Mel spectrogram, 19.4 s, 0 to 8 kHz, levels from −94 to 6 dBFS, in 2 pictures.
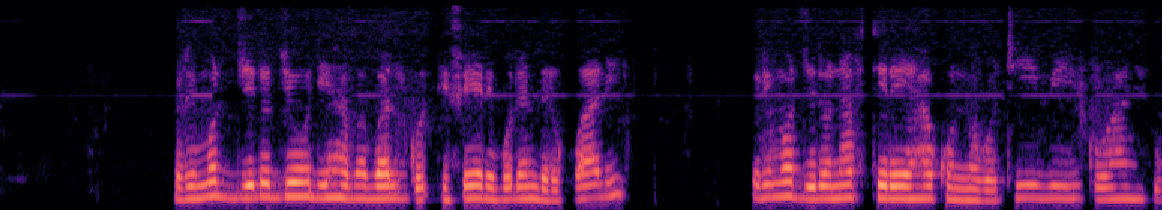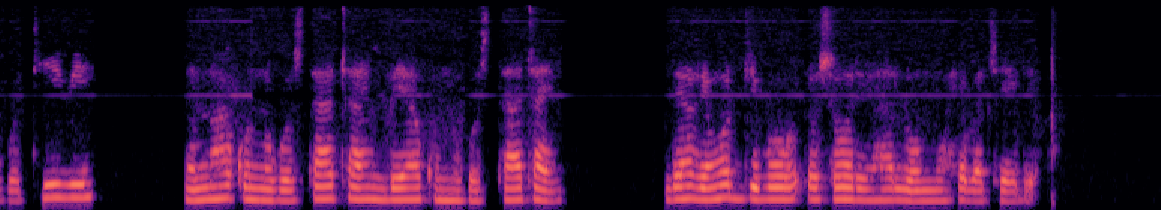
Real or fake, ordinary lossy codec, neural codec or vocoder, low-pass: real; MP3, 64 kbps; none; 7.2 kHz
